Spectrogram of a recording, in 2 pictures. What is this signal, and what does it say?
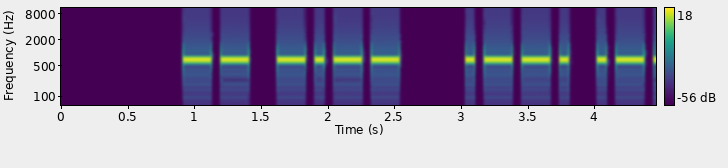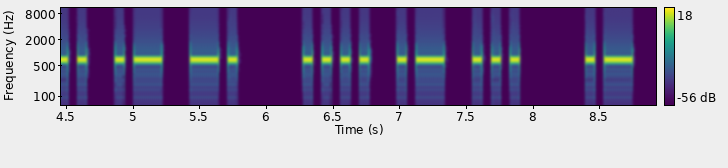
Morse code, heard as a keyed tone, about 17 wpm, 700 Hz. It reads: MY PLAN HAS A
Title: Sentences from Top 1300 Words 17wpm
